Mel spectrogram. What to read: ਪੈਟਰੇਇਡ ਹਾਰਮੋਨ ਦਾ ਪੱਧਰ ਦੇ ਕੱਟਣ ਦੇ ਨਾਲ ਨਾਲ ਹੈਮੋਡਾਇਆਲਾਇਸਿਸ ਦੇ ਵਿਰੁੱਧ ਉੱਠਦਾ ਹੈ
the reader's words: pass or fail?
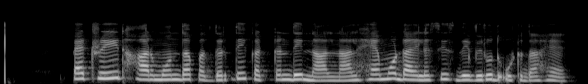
pass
